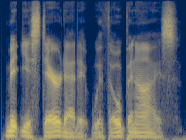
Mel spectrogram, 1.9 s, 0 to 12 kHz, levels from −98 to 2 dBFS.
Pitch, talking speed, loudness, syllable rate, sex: 90 Hz, 225 wpm, -18 LUFS, 5.8 syllables/s, male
